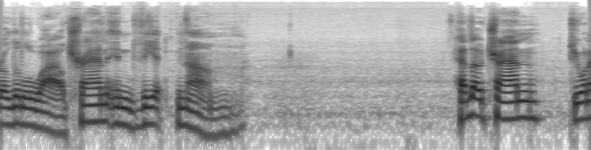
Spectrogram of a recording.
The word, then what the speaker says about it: Vietnam: When we say Vietnam, Vietnam, but I've heard enough Vietnamese that when they say it's Vietnam, Vietnam, it's much more like short.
